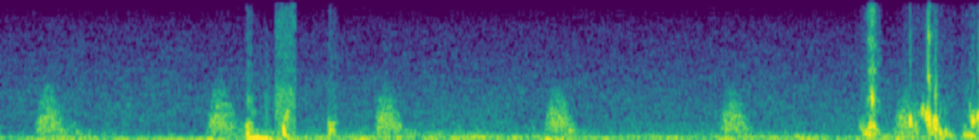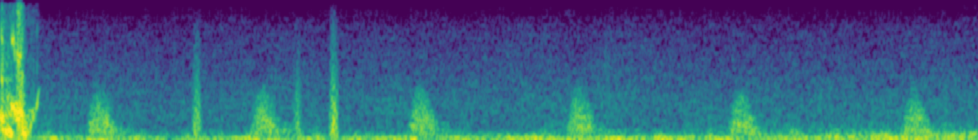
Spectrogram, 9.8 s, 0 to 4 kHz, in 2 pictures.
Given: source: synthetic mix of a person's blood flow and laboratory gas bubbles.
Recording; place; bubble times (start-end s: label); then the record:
Doppler ultrasound of blood flow; subclavian vein
1.22-1.28 s: bubbles
1.38-1.48 s: bubbles
1.63-1.69 s: bubbles
4.29-4.41 s: bubbles
4.51-5.09 s: bubbles
From the record:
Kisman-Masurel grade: 223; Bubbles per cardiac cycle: several, 3 to 8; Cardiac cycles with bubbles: 10 to 50%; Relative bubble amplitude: loud (0.450 to 0.775); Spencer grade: 2 (many but less than half of the cardiac periods contain bubble signals, singularly or in groups); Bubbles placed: anywhere in the cardiac cycle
